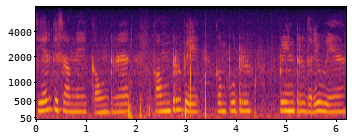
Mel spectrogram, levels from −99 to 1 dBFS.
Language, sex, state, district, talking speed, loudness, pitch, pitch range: Hindi, female, Haryana, Charkhi Dadri, 115 wpm, -22 LUFS, 220 Hz, 205-230 Hz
